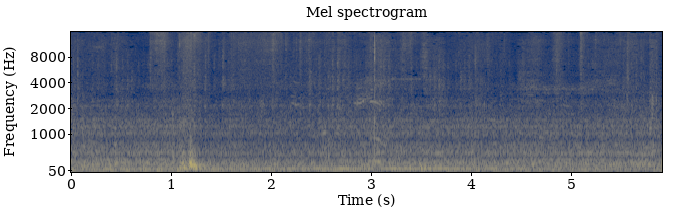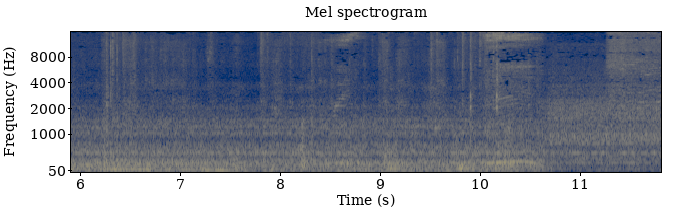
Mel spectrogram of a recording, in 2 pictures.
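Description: A vehicle's engine rumbles steadily while driving over a rough road.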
